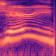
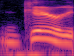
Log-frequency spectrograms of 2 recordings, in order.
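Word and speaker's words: Gerry: through listening to podcasts it is jerry duggan and not gary even though it's a g so go figure um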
